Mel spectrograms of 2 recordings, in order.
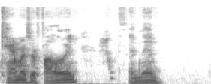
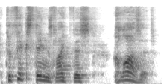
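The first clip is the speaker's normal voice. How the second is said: loud pointed cover; 11 semitones higher, 3 dB louder, slower than usual. Acted.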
